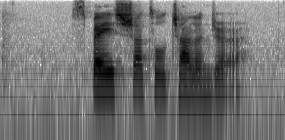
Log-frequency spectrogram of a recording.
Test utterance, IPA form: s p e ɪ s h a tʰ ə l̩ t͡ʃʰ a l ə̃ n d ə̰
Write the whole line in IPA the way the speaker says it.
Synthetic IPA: s p e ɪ s ʃ a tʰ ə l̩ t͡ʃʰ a l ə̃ n d͡ʒ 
